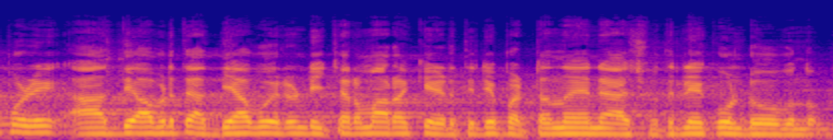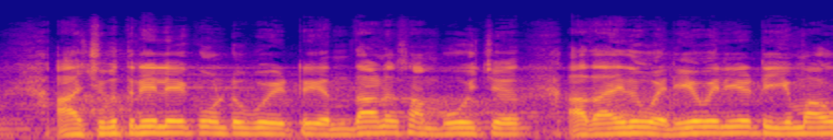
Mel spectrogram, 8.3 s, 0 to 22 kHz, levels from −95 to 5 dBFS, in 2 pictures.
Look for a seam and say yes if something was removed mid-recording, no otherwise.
yes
